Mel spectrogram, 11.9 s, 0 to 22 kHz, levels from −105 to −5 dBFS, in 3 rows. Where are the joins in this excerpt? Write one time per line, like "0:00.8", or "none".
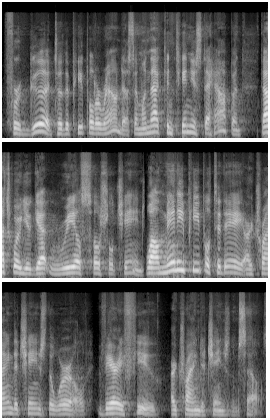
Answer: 0:06.1
0:09.3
